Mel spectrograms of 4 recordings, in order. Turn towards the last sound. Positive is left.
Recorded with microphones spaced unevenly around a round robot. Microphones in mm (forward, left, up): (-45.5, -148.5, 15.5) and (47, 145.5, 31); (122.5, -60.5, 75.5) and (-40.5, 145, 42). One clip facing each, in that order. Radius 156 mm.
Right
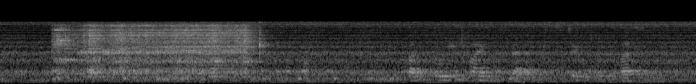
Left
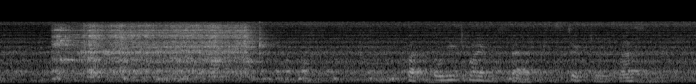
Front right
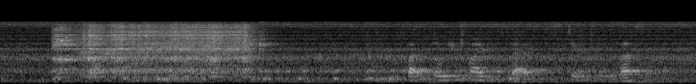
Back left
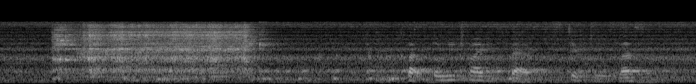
turn(degrees=75)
